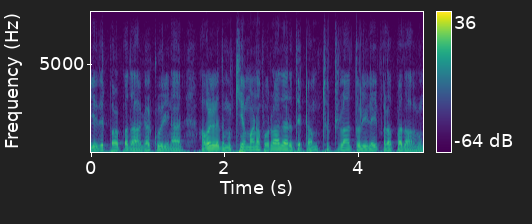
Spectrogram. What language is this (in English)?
Tamil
